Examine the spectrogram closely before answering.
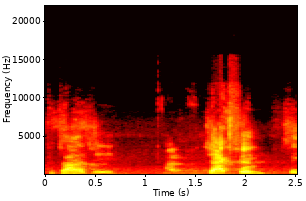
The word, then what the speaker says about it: Ketanji: This is how you pronounce it, Ketanji.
